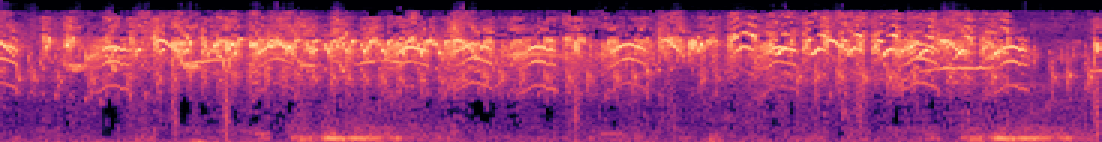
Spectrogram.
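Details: Songon otong calls in a noisy lure recording meant to make birds gather: many overlapping high chirps and rapid squeaky twitters sound at once, with brief low hum bursts near the start and end.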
